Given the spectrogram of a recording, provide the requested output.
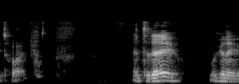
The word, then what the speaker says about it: Twine: Twine, like Twine, the okay, string. Twine.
